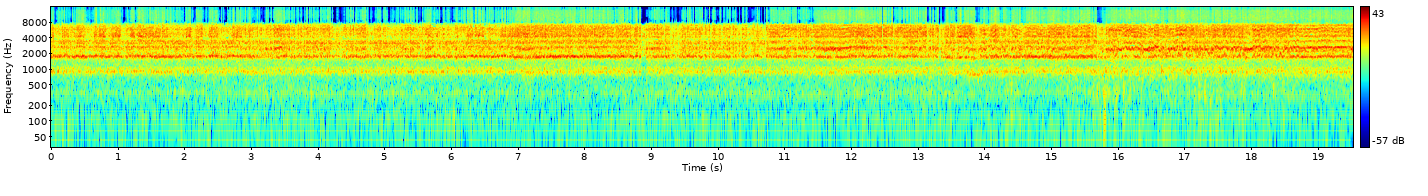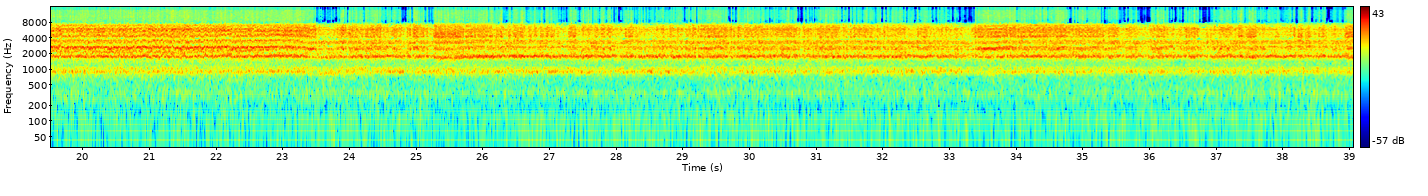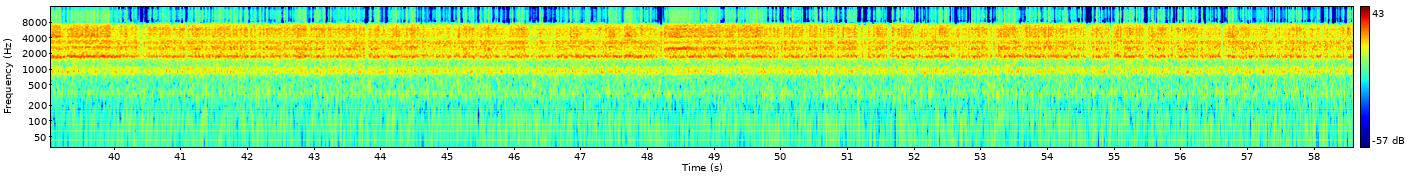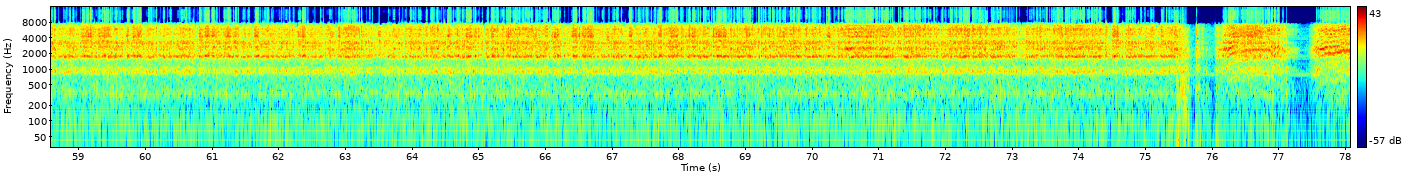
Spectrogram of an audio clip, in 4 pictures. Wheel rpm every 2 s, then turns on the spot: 230, 230, 230, 230, 230, 230, 230, 220, 210, 210, 210, 220, 230, 230, 230, 240, 230, 230, 230, 230, 240, 230, 230, 230, 230, 230, 230, 230, 230, 230, 230, 230, 240, 230, 230, 230, 240, 200, 100.
none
